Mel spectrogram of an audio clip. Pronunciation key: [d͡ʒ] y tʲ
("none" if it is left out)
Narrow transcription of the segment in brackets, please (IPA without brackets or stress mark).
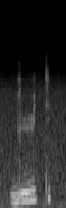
ɡ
